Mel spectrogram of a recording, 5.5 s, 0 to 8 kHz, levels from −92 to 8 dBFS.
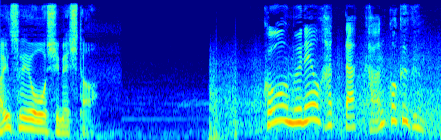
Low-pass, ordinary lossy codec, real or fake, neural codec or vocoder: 7.2 kHz; none; real; none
